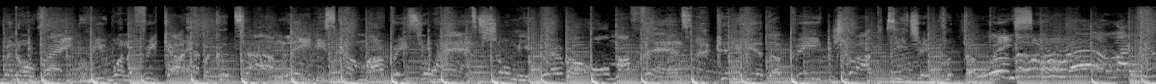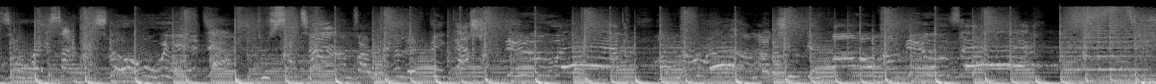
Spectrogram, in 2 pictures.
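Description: No technical faults are audible.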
